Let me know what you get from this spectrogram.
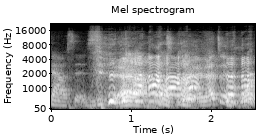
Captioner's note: laughing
